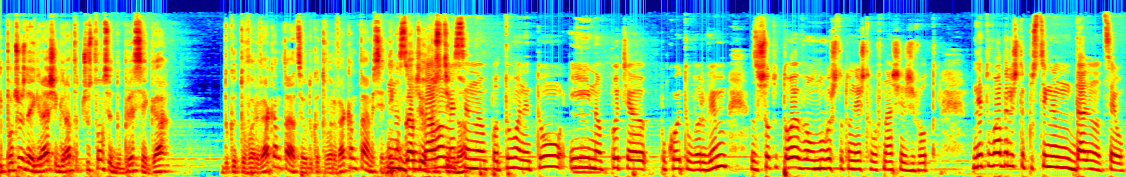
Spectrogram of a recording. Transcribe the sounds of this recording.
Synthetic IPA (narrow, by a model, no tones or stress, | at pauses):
ipɔt͡ʃvəʒd̪ɐiɡɾaɛʃiɡɾat̪ət͡ʃust̪vɐmsɛd̪obɾɛsɛɡa | d̪okɐt̪ɔvɐɾvʲakɐmt̪ajɐt̪sɛlˠd̪okɐt̪ɔvɐɾvʲjakɐmt̪aɛmisɛnɛnɐɡaʒojd̪avɐmiɛssɛnɐpɐt̪uvɐnɛt̪oinɐpɤt̪ʲə | pokɔjt̪ovɐɾvimzɐʃt̪ɔt̪ot̪ɔɛvɐlˠnuvɐʃt̪ot̪onɛʃt̪ovɐfnaʃijəʒivɔt̪ | nɛt̪ovad̪ɐliʃt̪ɛpost̪iɡnɛmd̪ad̪ɛnot̪sɛlˠ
